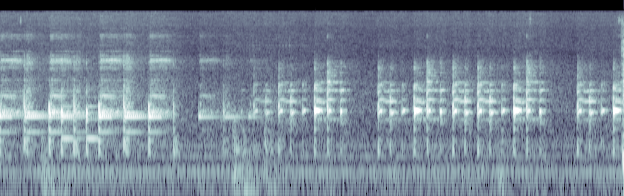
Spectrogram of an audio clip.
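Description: Short repeating music loops with a plucked, guitar-like riff, each one triggered when an RFID-tagged minifigure sits on a sensor dot under the stage. The pattern changes about two seconds in, then settles into a new loop of repeating notes as the figures are moved to different dots.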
